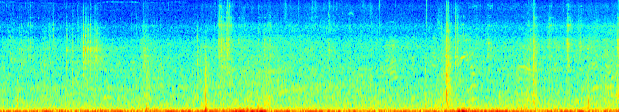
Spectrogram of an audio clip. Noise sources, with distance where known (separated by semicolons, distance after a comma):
person or small group talking, far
